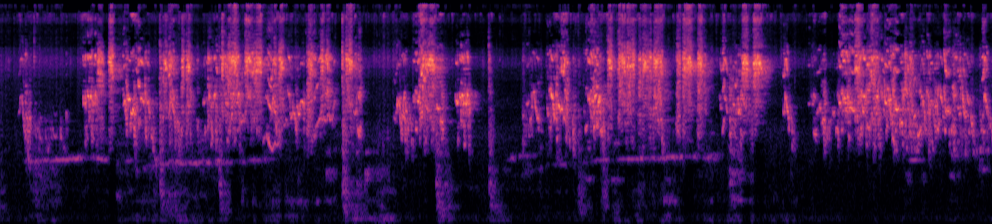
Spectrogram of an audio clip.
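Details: Two budgerigars, a breeding pair, chatter in long scratchy warbled runs punctuated by clear drawn-out whistles, sharp clicks and brief lulls, the chirping loud and nearly nonstop.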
